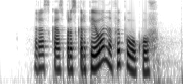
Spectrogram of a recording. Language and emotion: Russian, positive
